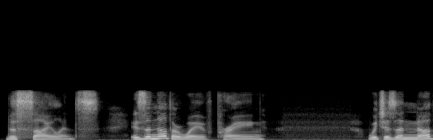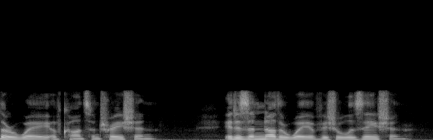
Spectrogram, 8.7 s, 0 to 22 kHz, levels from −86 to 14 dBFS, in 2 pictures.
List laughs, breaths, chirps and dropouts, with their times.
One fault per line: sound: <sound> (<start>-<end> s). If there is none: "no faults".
no faults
